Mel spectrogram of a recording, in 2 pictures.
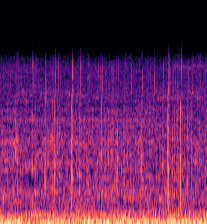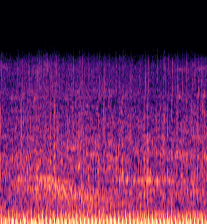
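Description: Faint steady rain with many small drop ticks, over a low steady rumble.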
